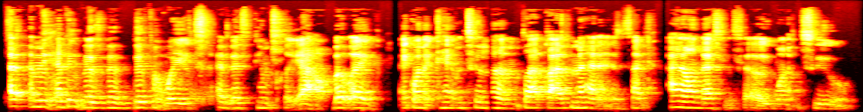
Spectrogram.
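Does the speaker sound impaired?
Yes: cerebral palsy; born two months premature.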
